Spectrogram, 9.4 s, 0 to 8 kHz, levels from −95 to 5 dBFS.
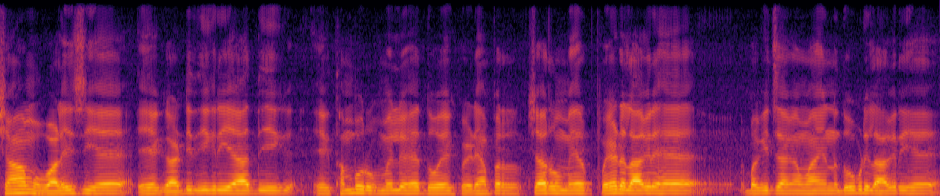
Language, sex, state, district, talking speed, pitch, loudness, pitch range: Marwari, male, Rajasthan, Churu, 195 wpm, 130 Hz, -16 LUFS, 125-135 Hz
